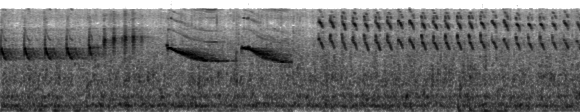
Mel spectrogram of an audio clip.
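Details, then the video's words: White-rumped shama master training recording meant to teach caged shamas varied, long song with dense bursts: rapid high chipping notes, two loud whistled notes sliding downward, then a fast run of repeated high trilled chips. "Kunci Burung Murai Juara"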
